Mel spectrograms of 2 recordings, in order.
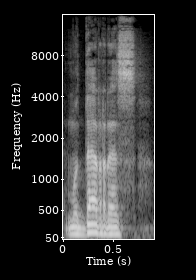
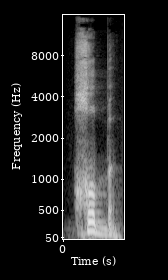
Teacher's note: Arabic has phonemic consonant gemination, which is when a consonant is held for a longer time. This can happen either in the middle of the word as part of a morphological pattern, like in mudarris, or at the end of some words when the last 2 root letters are the same, like khub.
